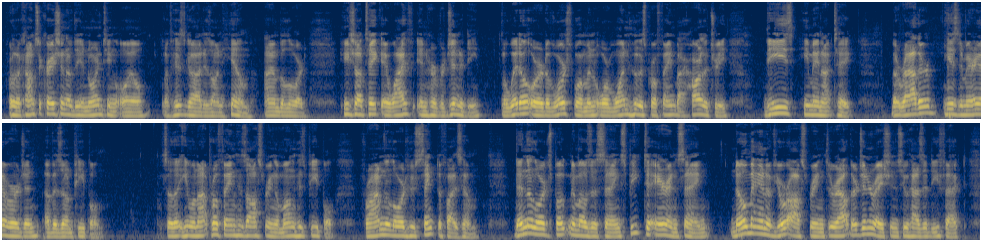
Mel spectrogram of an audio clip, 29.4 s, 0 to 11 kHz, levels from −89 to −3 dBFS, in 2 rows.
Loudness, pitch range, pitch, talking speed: -23 LUFS, 115-140 Hz, 125 Hz, 200 wpm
